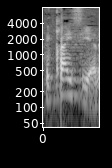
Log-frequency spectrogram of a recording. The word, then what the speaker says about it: ecclesia: It sort of depends where you went and how you learned to pronounce it. But yeah, ecclesia, that's how I learned it.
